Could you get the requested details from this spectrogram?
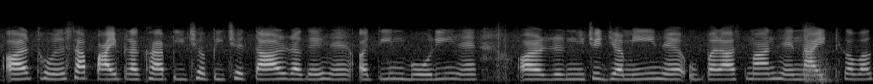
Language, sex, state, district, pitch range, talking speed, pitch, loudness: Hindi, female, Uttar Pradesh, Jalaun, 235-250 Hz, 170 wpm, 240 Hz, -27 LUFS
